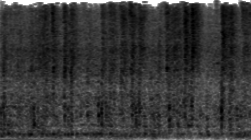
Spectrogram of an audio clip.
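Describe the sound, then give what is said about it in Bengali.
A train runs along the tracks at night, a steady rumbling roar carrying a rhythmic clickety-clack of the wheels, continuous and without voices. “রাত তখন অনেক train নির্দিষ্ট ছন্দে ছুটে চলেছে”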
